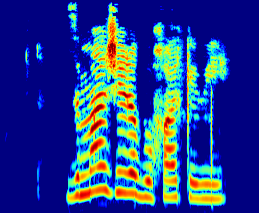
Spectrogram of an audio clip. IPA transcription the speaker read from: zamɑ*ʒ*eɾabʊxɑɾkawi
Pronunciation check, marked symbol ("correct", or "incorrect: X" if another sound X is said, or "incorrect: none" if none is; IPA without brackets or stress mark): correct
